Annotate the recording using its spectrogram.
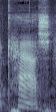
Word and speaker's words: Cache: It's spelled C-A-C-H-E, Cache.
